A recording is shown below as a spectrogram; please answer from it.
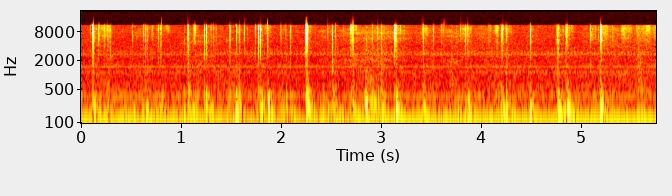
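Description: A solid leather baseball is held and turned while long, blue-painted nails scratch and tap across its leather and stitching. The result is a quiet, uneven run of dry, bright clicks and short scratches that stop almost instantly, over a steady low hum.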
